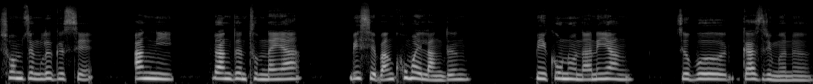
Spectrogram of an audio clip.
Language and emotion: Bodo, sad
